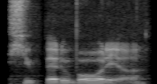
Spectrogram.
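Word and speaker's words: ヒュペルボリア: Like hyper is pronounced Huper. Huper. Cupid. Huper. I guess it makes sense. I guess the Y in like Greek or Latin might might be pronounced as a U sound kind of makes sense maybe Matsu.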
